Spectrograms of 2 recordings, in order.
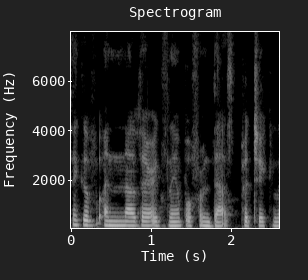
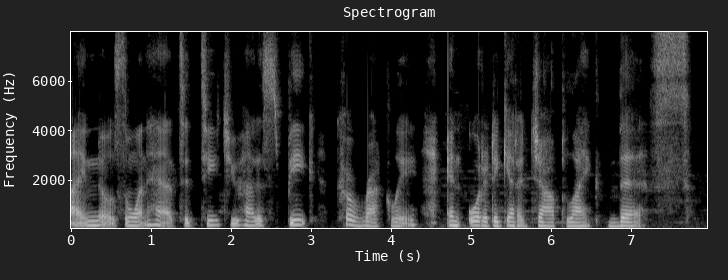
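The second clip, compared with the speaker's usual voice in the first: plain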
